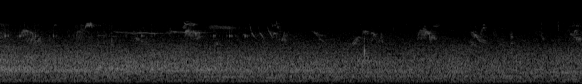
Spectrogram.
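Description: Many short, high bird chirps scattered throughout, over a steady outdoor hiss.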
